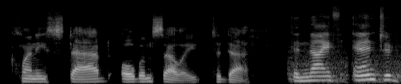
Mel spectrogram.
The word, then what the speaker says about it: Obumseli: Why the fuck do they keep mispronouncing his name? It's Christian Obumseli.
